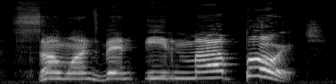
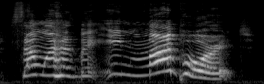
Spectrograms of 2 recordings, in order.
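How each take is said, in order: First: It is roared in Papa Bear's voice. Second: It is cried in Mama Bear's voice.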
